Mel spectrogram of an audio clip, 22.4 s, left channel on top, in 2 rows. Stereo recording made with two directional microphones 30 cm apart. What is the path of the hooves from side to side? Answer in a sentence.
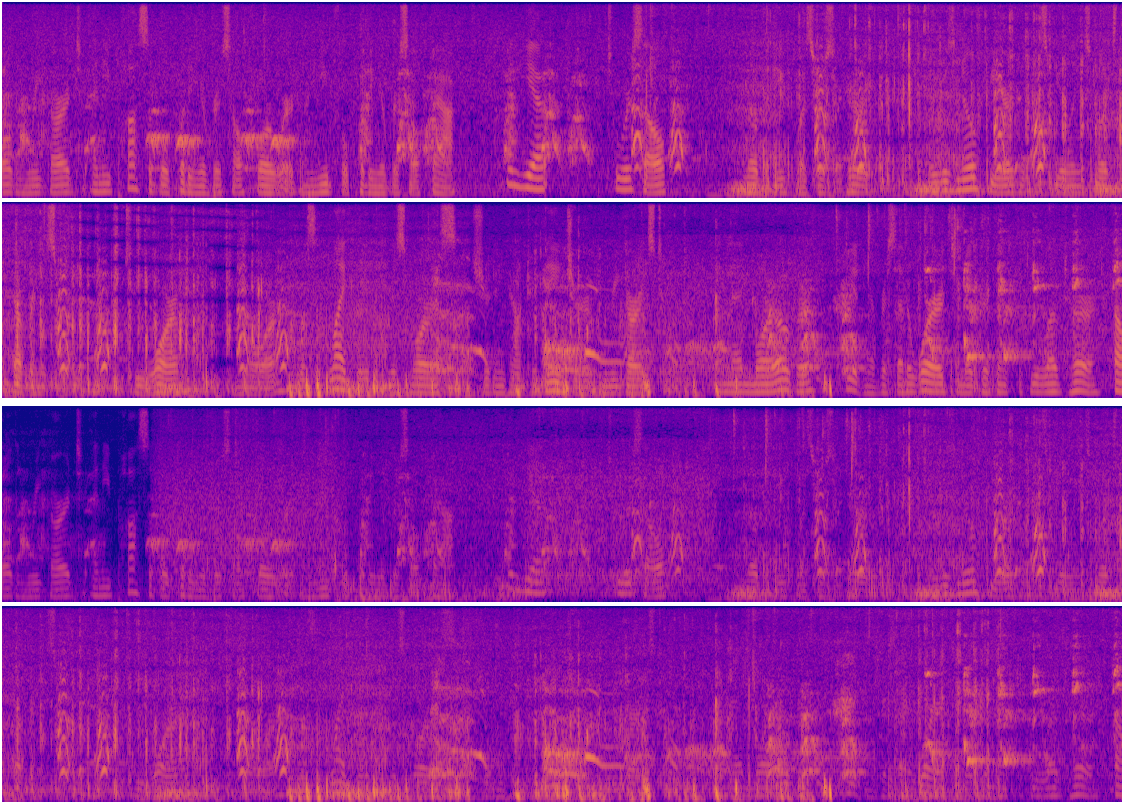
You can hear the hooves move to the right.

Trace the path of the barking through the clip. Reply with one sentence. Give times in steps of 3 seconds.
You can hear the barking on the left from 0 s and in the centre from 12 s.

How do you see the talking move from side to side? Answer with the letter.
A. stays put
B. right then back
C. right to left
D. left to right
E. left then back
A.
